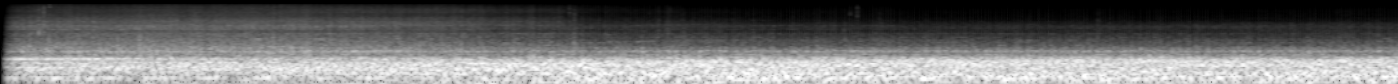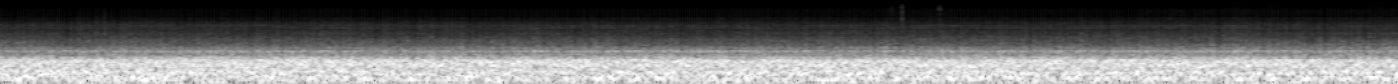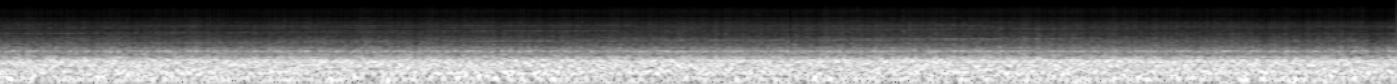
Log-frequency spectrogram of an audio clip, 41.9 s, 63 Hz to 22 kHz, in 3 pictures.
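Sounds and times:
runway rumble: 0.0s - 9.2s
faint rising jet whine: 0.1s - 7.8s
jet engines rumbling inside cabin: 0.1s - 41.9s.

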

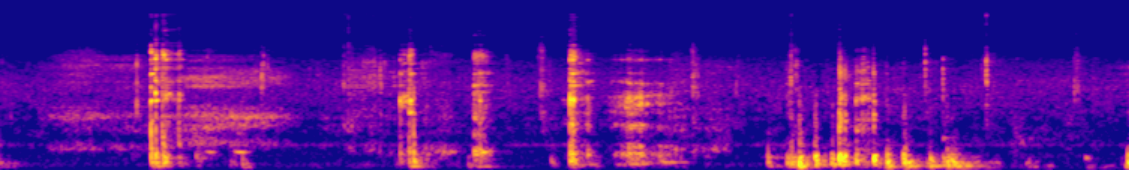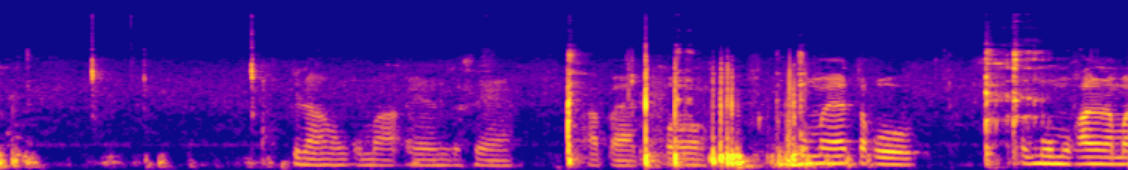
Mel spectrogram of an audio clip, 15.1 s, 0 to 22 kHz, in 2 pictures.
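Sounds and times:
slurping and chewing: 1.6s - 8.6s.

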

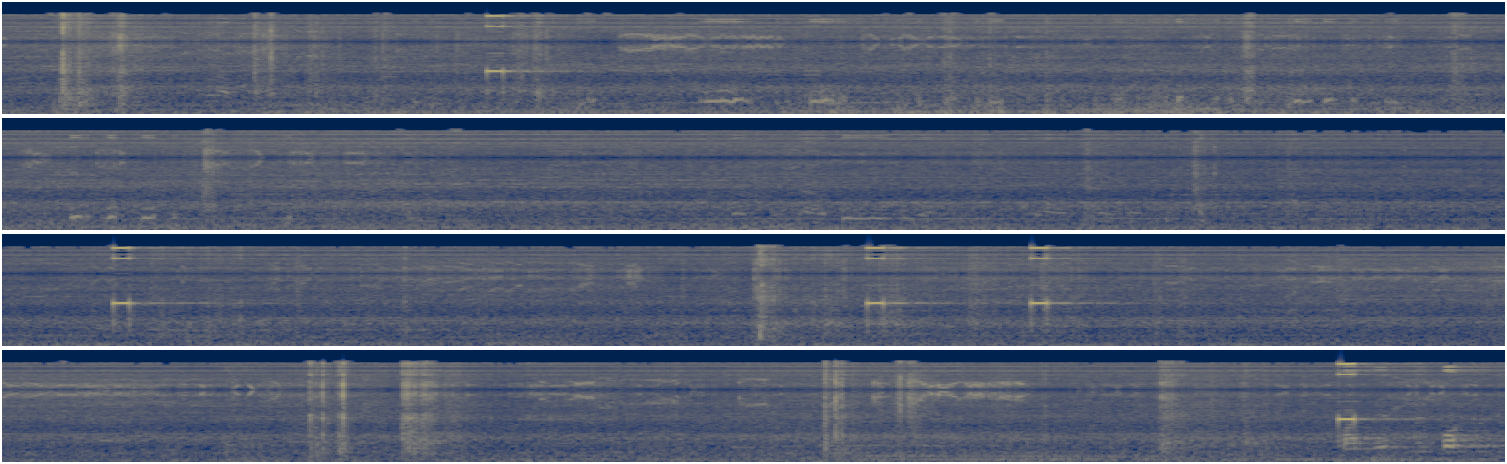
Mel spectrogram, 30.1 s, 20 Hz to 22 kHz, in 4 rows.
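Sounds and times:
outdoor background hum: 0.0s - 30.0s
short high electronic beeps: 2.4s - 3.5s, 15.6s - 16.2s, 19.4s - 20.6s, 29.2s - 29.6s.

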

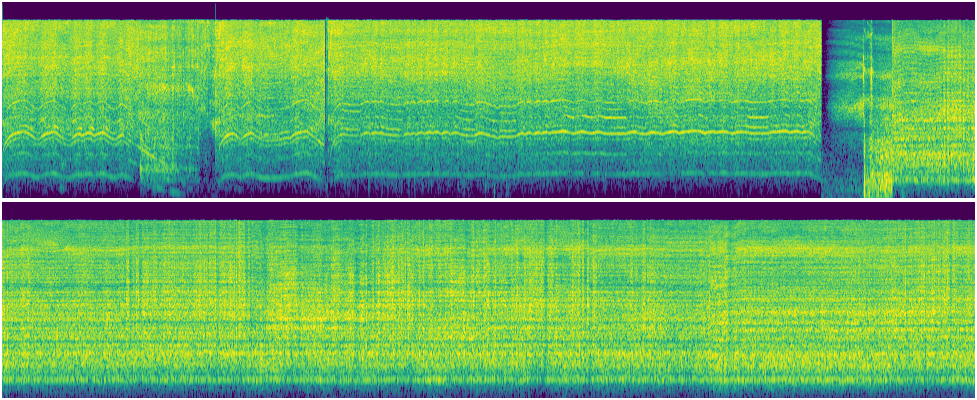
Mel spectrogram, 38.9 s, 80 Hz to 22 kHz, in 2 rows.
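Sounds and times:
gas torch flame hissing: 16.5s - 22.2s.

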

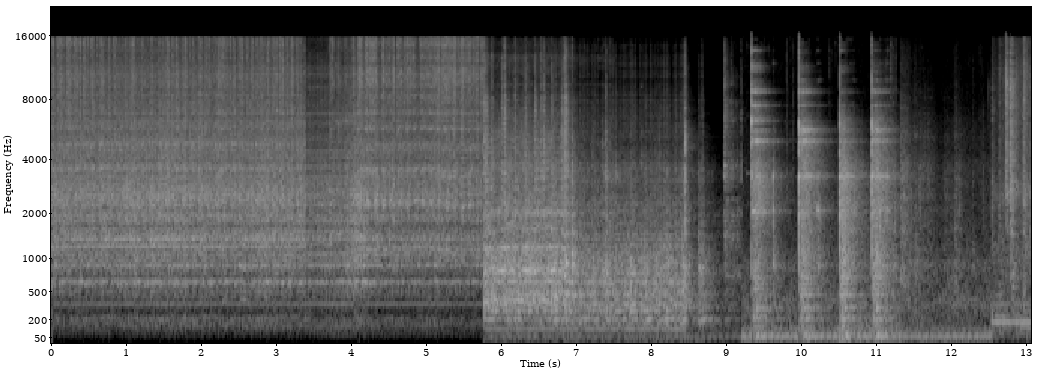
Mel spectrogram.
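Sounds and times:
hole saw grinding through metal: 0.0s - 8.5s
sharp knocks: 9.2s - 11.4s.

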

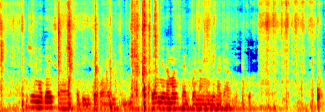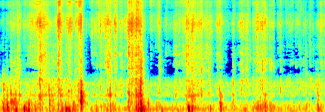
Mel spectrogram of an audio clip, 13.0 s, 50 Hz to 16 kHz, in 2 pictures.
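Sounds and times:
plastic wrap crinkling: 0.0s - 13.0s.

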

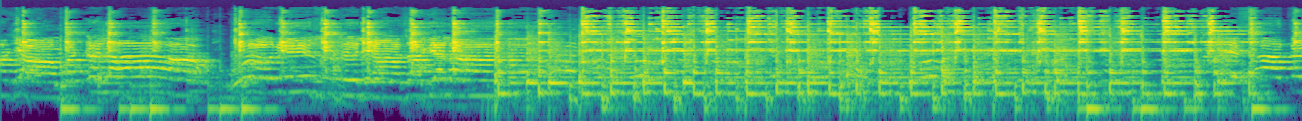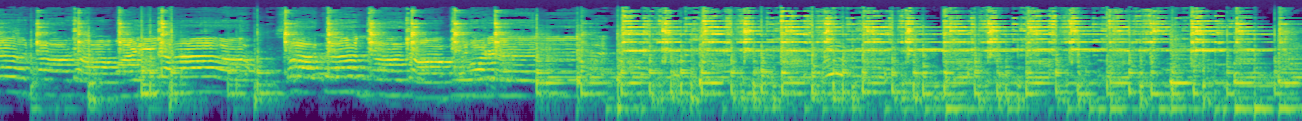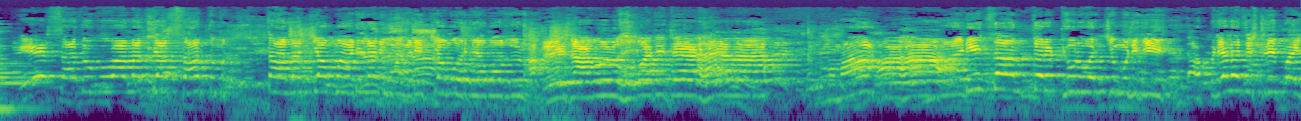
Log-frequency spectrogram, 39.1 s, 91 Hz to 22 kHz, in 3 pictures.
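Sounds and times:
man singing into a microphone: 0.0s - 9.8s, 12.0s - 25.5s, 26.3s - 39.0s
jingling hand percussion: 0.0s - 26.6s
drums beating: 0.5s - 26.6s.

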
